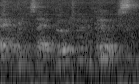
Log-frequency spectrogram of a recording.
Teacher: we don't really bother very much with the lips. They are sort of loosely rounded.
